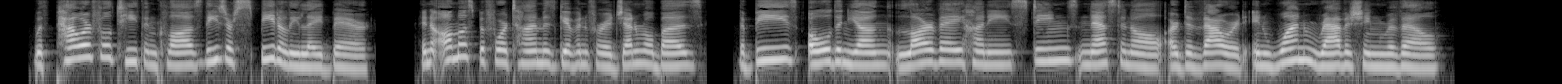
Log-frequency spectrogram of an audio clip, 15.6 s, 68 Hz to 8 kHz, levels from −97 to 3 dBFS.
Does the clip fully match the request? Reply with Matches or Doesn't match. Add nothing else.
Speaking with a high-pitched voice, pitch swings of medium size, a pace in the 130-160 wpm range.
Matches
